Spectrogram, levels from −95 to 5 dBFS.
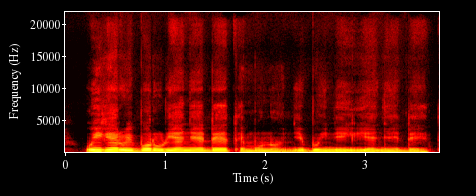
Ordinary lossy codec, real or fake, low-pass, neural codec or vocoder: none; fake; none; vocoder, 44.1 kHz, 128 mel bands, Pupu-Vocoder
